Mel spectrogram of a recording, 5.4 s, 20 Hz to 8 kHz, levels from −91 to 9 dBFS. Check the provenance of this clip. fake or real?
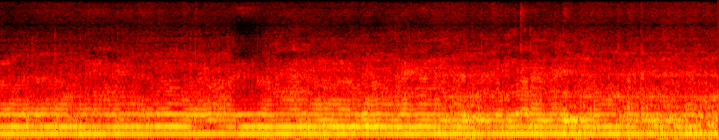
fake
